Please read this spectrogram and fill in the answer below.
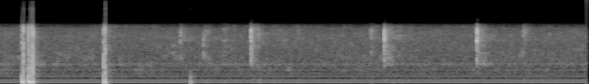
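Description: Computer mouse clicks: a loud double click just after the start, a loud single click about a second in, then several fainter single clicks over the next few seconds, over a faint steady electrical hum.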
